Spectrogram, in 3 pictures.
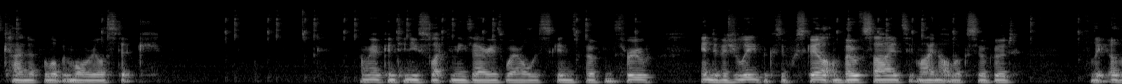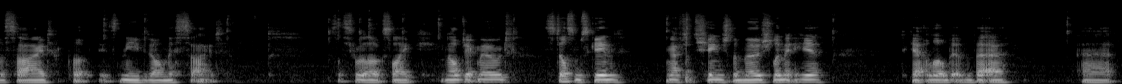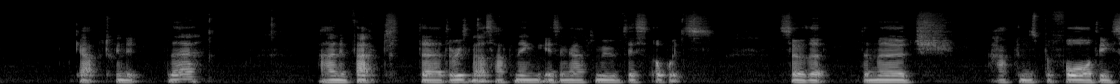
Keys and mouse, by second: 3.5-7.8 right drag, 8.4-10.0 right drag, 10.0 click, 10.7 right click, 10.8-14.3 middle drag, 12.7 click, 15.0 click, 15.3-18.7 middle drag, 19.6-21.5 drag, 24.6-28.2 drag, 29.3-32.3 drag.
